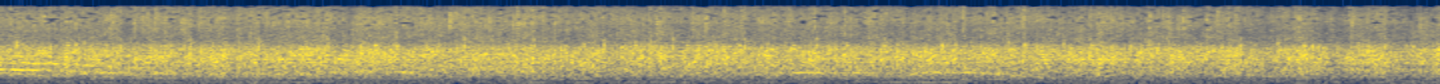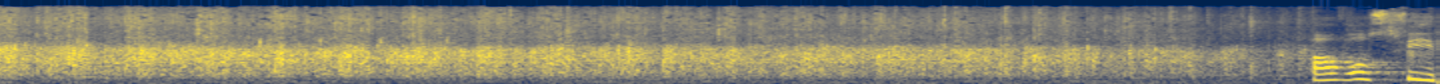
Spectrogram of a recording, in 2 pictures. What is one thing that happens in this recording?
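A large audience applauds loudly.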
